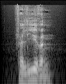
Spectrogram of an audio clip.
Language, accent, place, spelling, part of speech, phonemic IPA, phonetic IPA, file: German, Germany, Berlin, verlieren, verb, /fɛrˈliːrən/, [fɛɐ̯ˈliː.ʁən], De-verlieren2.ogg
- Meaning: 1. to lose (something, or a game) 2. to shed 3. to trail away, to fade away 4. to get lost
